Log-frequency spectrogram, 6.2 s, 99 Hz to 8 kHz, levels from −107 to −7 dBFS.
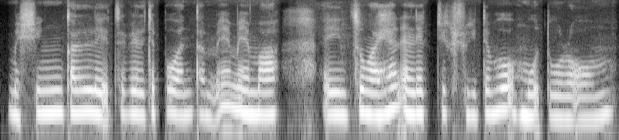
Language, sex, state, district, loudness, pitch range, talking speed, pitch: Mizo, female, Mizoram, Aizawl, -15 LUFS, 220-235 Hz, 225 wpm, 230 Hz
